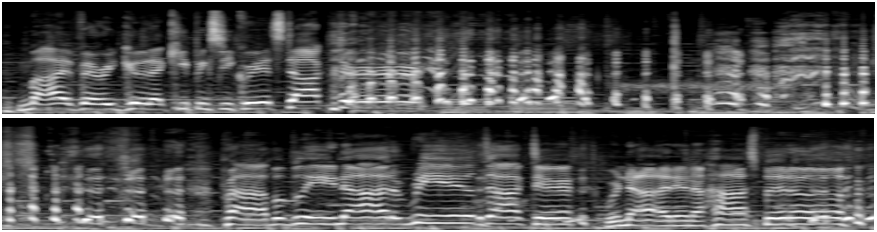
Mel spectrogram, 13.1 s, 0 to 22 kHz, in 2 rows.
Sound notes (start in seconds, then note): 0.4 singing; 2.4 both laughing; 2.4 laughing; 8.5 singing; 12.0 laughing; 12.4 both laughing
